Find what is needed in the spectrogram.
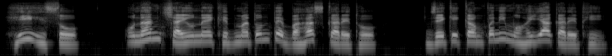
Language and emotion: Sindhi, neutral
